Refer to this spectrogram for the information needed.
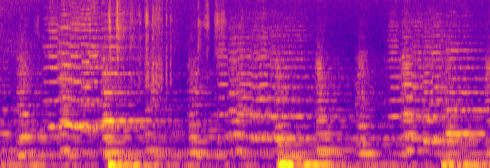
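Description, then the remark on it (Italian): A string section alone plays a steady, ticking rhythm of short, evenly spaced notes over sustained lower harmonies, with a few slightly stronger accents, at moderate volume and without voices, at the start of the development section of a classical piece. “sempre solo gli archi?”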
